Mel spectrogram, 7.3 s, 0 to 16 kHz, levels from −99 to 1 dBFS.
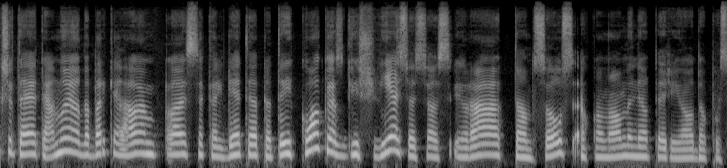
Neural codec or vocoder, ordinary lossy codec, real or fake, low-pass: codec, 44.1 kHz, 2.6 kbps, SNAC; Opus, 64 kbps; fake; 14.4 kHz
